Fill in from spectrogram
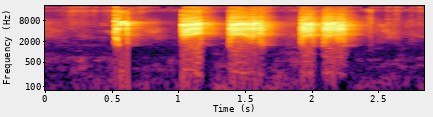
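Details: Black francolin of a Sindhi fighting strain gives a loud, harsh, grating call: one short rasping burst, then two long scratchy notes and a closing double note, all within about two seconds, against a quiet background.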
